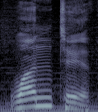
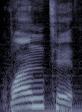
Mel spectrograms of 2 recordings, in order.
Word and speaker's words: wanted: Entonces la ed se pronuncia como ed. Wanted. Wanted.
